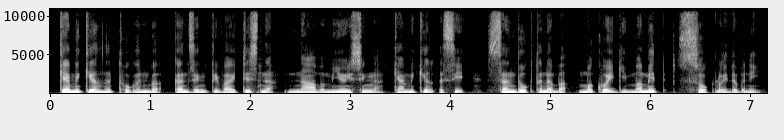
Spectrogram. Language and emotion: Manipuri, neutral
